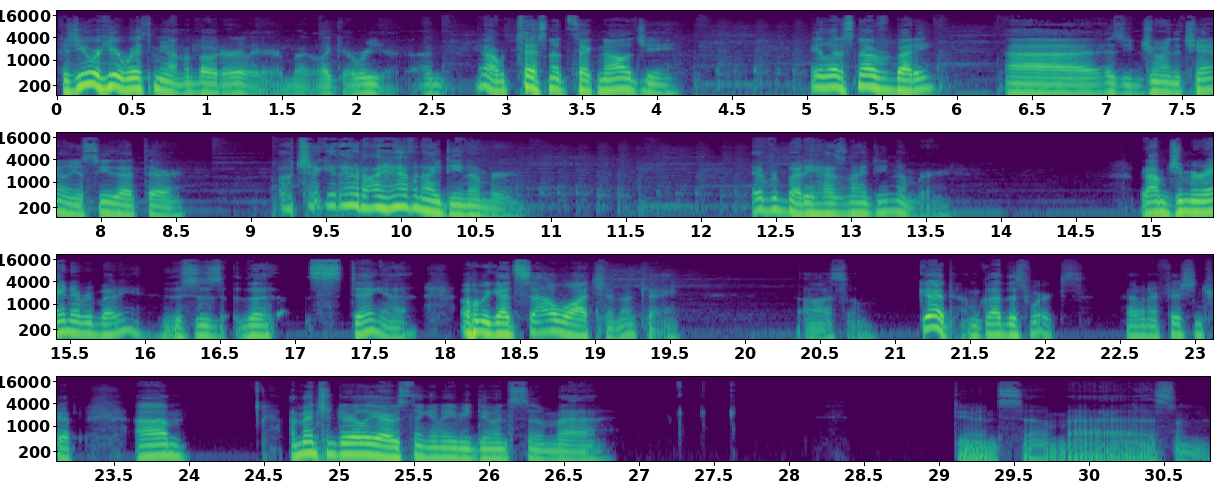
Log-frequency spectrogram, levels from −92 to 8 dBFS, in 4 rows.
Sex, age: male, 30-49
